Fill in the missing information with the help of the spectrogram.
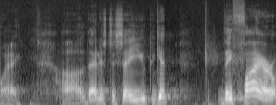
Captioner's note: snapping fingers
